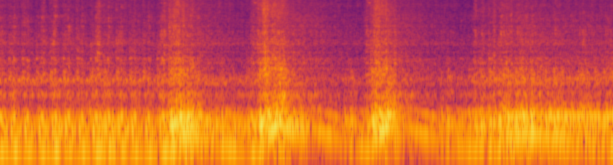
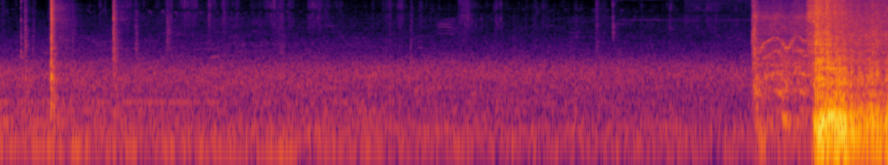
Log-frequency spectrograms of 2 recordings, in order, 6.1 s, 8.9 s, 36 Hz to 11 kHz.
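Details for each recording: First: 1986 Mustang GT 5.0, stock '90 shortblock, B303 cam, speed-density stock EEC, ported E7 heads, 19lb injectors, long tubes: lumpy, unsteady idle with three short revs that stumble back down; rough idle, cam and speed-density not getting along. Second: 1986 Mustang GT 5.0, stock '90 shortblock, ported E7 heads, B303 cam, stock EEC, 19 lb injectors, long-tube headers, glasspack mufflers, solid mounts: quick crank and catch into a deep loud rumble that settles straight into running; healthy start.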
